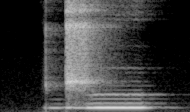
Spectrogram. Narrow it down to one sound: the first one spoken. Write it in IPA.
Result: d͡ʒ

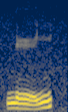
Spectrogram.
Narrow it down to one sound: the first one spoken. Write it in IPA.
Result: n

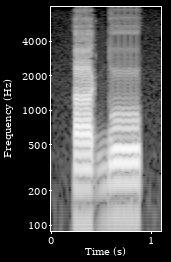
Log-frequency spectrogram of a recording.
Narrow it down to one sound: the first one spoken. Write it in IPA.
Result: a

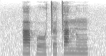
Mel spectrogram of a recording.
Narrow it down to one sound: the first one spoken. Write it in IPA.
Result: a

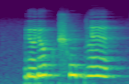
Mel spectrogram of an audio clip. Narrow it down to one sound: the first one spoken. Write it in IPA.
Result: ɾʲ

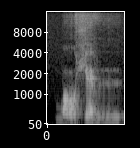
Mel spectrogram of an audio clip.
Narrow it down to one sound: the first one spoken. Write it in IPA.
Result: b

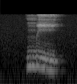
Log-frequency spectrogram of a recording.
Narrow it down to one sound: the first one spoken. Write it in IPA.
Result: m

